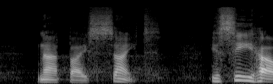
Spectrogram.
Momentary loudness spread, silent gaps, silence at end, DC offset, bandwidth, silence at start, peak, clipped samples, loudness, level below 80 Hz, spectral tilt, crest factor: 11 LU; none; 0 s; under 0.1%; 15.5 kHz; 0.4 s; 0 dBFS; under 0.1%; -26 LUFS; -68 dBFS; -4.5 dB/octave; 26 dB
